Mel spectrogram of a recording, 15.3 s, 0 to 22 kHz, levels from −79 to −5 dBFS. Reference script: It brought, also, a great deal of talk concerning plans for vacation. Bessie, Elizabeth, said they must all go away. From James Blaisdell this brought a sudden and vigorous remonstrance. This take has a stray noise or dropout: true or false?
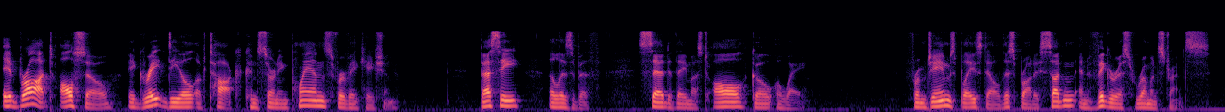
false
